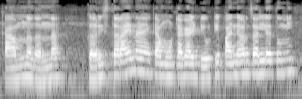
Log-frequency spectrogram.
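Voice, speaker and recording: With a voice a little on the high side and a lightly acted delivery, a woman gives a cartoon comedy its nagging old mother-in-law, scolding in a rapid-fire rant.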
